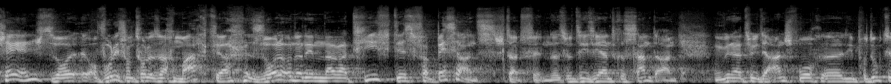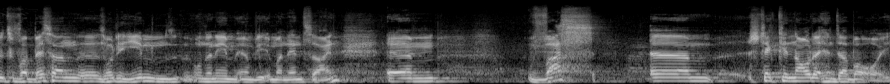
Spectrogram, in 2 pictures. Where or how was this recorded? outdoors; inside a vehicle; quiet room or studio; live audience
live audience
